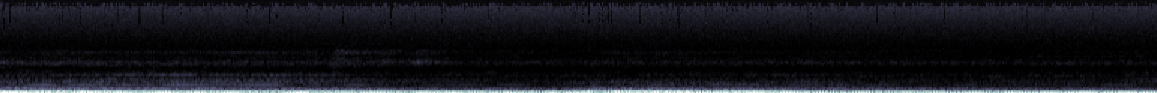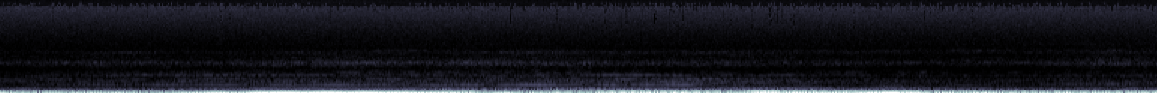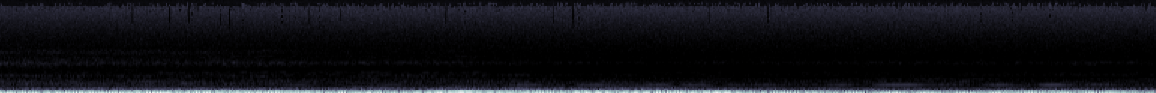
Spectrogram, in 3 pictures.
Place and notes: Utena, Lithuania, metallic ornament (low fq)
Some concrete/metallic "sculpture" from soviet times. Geophone applied on metallic part of it. Wind and nearby passing trucks. Low frequency listening.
